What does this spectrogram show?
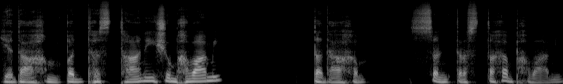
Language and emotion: Sanskrit, fearful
